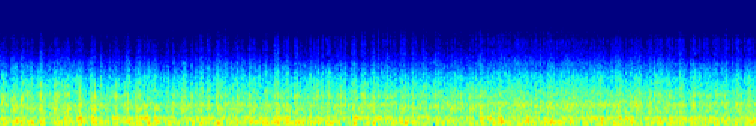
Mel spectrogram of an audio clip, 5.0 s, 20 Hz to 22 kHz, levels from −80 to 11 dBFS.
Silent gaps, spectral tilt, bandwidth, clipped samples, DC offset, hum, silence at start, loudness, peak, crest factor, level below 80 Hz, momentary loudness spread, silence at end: none; -9 dB/octave; 7.6 kHz; under 0.1%; under 0.1%; none; 0 s; -22 LUFS; -4 dBFS; 16 dB; -32 dBFS; 1 LU; 0 s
